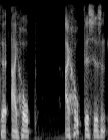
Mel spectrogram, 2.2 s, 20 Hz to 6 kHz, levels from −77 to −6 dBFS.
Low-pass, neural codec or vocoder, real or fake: 5.4 kHz; codec, 16 kHz, 4 kbps, X-Codec, WavLM features, trained on Multilingual LibriSpeech; fake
